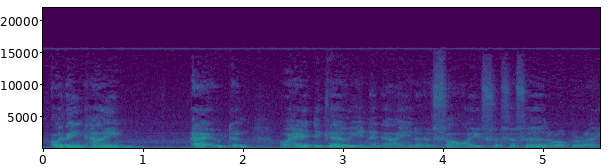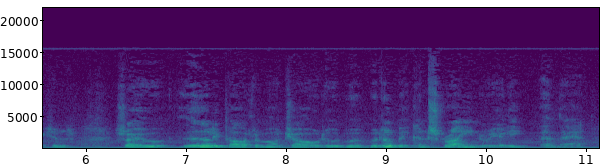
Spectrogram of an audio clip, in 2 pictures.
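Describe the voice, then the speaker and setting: With an Essex accent, a man talks at a fairly low pitch and a moderate pace, showing ordinary pitch variation amid audible room echo. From England, Coggeshall, Essex. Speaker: oral history interviewee. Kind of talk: oral history interview. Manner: halting, many repetitions.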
